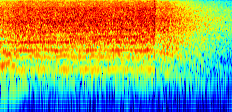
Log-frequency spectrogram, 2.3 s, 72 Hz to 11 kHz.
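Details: MGB 18V engine test stand electric cooling fan tested via its own switch before engine is run; steady whirring hum with clear motor tone, spooling up then easing off when switched; fan runs fine.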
